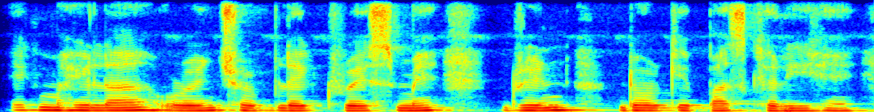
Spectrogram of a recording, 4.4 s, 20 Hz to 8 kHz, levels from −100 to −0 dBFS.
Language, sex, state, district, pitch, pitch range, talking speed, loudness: Hindi, female, Arunachal Pradesh, Lower Dibang Valley, 175 Hz, 165-180 Hz, 165 wpm, -14 LUFS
